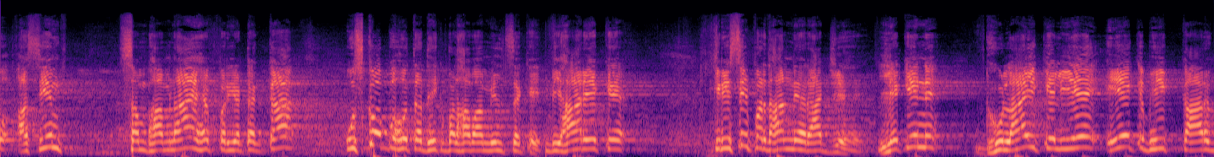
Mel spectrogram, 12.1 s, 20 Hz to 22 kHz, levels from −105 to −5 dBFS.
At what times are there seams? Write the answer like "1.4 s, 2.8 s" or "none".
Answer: 5.5 s, 8.6 s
